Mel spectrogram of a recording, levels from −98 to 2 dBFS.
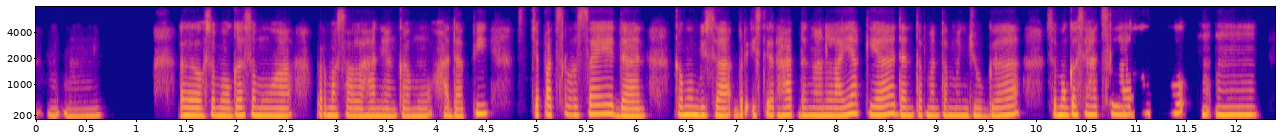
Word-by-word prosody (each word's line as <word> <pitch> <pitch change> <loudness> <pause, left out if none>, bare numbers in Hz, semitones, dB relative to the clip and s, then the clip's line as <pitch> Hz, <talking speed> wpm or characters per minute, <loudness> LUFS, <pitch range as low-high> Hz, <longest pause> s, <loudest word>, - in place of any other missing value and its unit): Mmm, 190 -3 -4 1.0
eee, 200 -1 +5 0.2
semoga 195 0 +1
semua, 195 -2 +2 0.4
permasalahan 190 -2 0
yang 180 0 -1
kamu 185 0 -1 0.2
hadapi, 185 +3 -1 0.5
cepat 215 0 +1
selesai 215 +1 0 0.2
dan, 185 -1 +4 0.3
kamu 210 0 +4
bisa 200 0 0 0.2
beristirahat 205 0 -1
dengan 195 0 +2
layak 220 +5 +3
ya, 205 - +5 0.2
dan 205 -1 +3
teman-teman 200 -1 -1
juga, 195 0 -1 0.5
semoga 210 0 +4
sehat 215 -1 +1
selalu, 215 -1 -1 0.3
bu 245 - -10 0.3
mhm. 210 0 +2
200 Hz, 120 wpm, -22 LUFS, 195-210 Hz, 1.0 s, eee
